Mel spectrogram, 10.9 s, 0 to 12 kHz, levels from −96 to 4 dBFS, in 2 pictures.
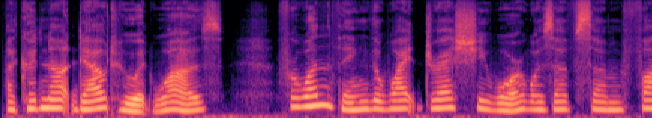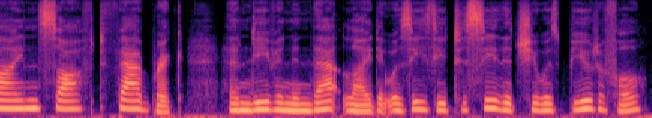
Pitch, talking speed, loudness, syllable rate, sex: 175 Hz, 195 wpm, -19 LUFS, 4.2 syllables/s, female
